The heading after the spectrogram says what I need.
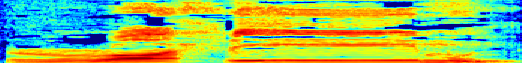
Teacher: আর রর উপরে জবর এবং রর উপরে পেশ থাকার কারণে রটাকে মোটা করে পড়ব। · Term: র মোটা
